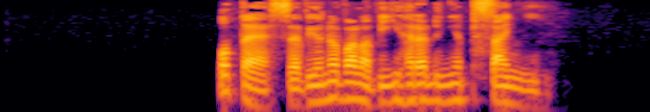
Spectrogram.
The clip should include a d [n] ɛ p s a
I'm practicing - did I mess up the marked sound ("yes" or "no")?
yes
